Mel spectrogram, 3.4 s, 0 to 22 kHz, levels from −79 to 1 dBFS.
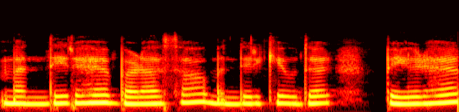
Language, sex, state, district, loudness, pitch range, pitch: Hindi, female, Jharkhand, Deoghar, -15 LUFS, 220-240 Hz, 225 Hz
